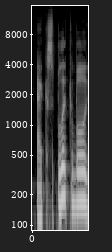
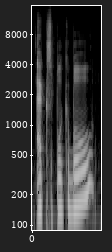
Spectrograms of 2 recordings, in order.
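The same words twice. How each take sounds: First: The stress is on the second syllable. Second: The stress is on the first syllable.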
